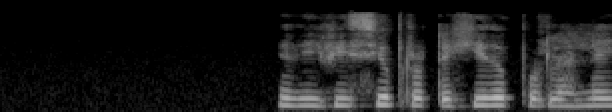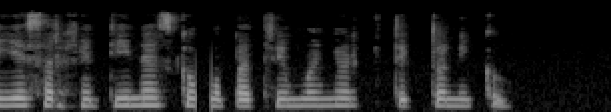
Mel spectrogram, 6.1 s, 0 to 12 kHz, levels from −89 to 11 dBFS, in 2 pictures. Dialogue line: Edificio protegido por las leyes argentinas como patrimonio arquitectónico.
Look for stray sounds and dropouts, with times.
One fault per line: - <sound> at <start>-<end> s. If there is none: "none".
- dropout at 4.0-4.1 s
